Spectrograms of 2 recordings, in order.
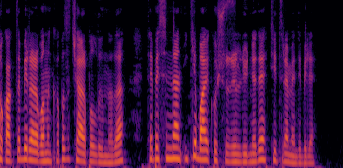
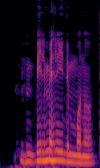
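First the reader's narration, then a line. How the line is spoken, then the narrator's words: Muttered. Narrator (Turkish): diye mırıldandı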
